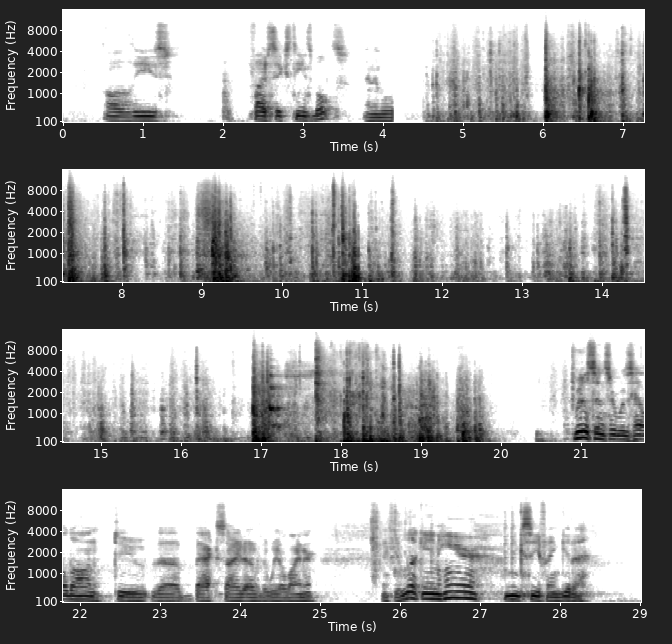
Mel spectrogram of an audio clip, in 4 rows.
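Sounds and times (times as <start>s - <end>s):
plastic liner knocks and scraping: 4.5s - 20.9s.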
